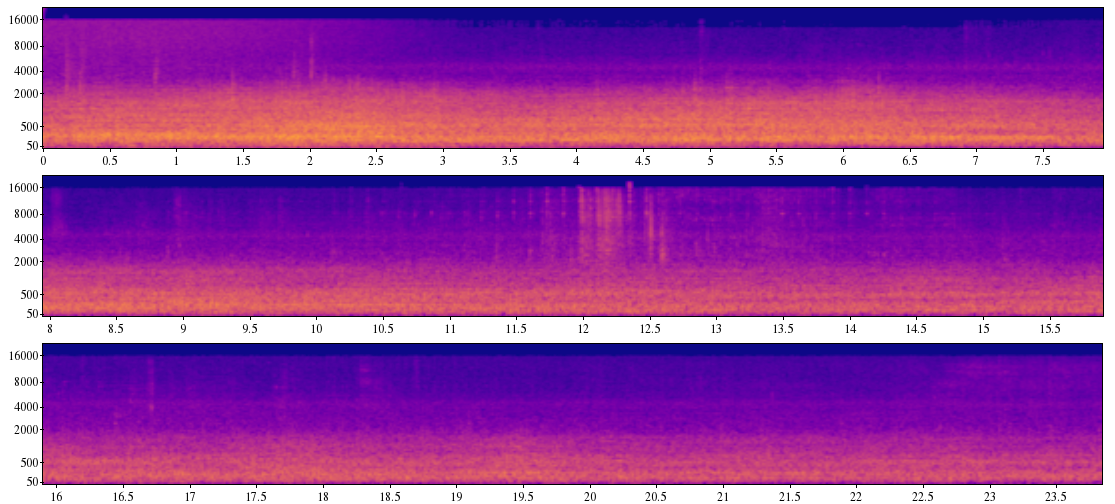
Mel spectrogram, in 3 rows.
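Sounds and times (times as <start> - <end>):
airplane roaring overhead: 0.0 - 23.8.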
